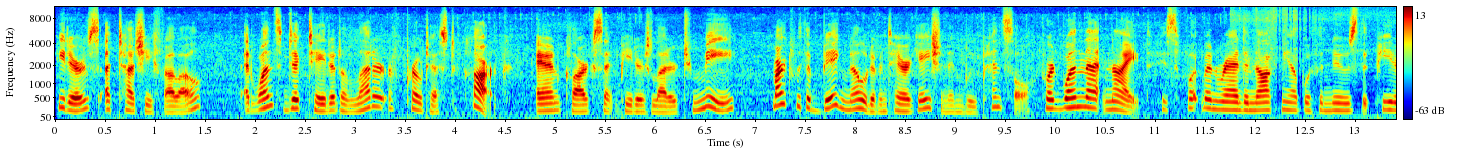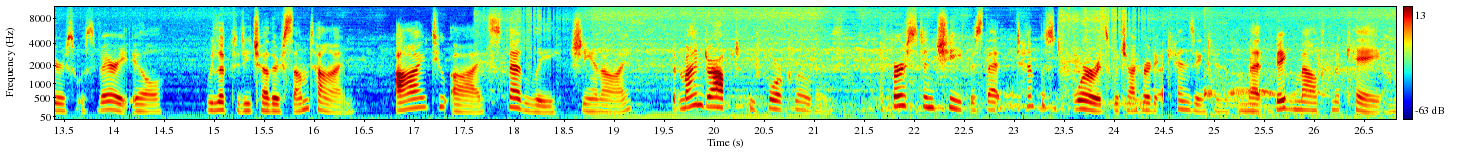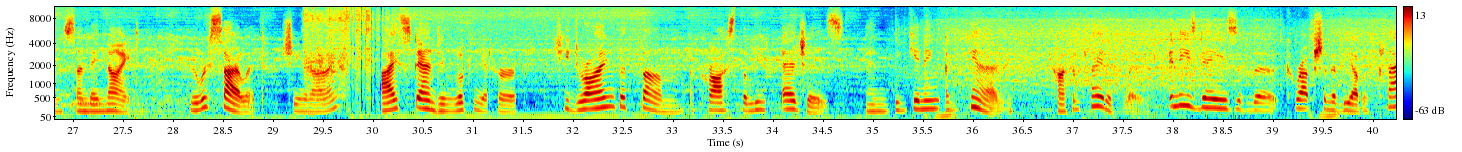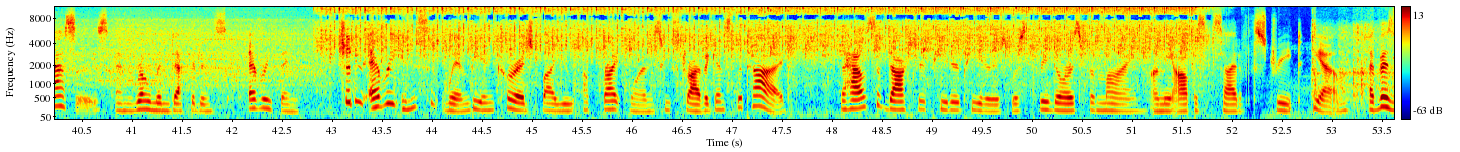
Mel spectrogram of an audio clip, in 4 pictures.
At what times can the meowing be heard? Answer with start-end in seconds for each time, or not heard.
not heard.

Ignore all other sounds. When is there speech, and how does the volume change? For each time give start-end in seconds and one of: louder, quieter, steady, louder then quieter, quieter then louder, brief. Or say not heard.
0.0-53.5 steady.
